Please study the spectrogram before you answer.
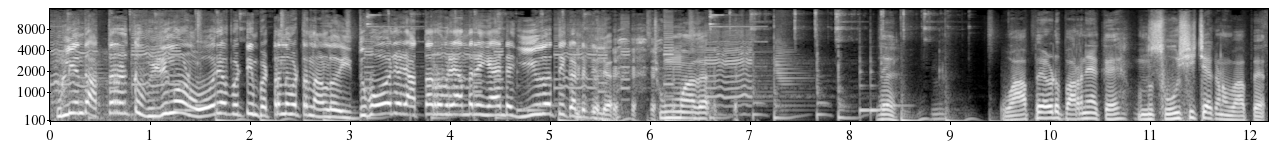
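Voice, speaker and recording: A woman's voice: sits high, fairly quick, music in the background. A woman in a comic sketch playing a perfume seller, with teasing hawker patter. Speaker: comedy sketch performer.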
